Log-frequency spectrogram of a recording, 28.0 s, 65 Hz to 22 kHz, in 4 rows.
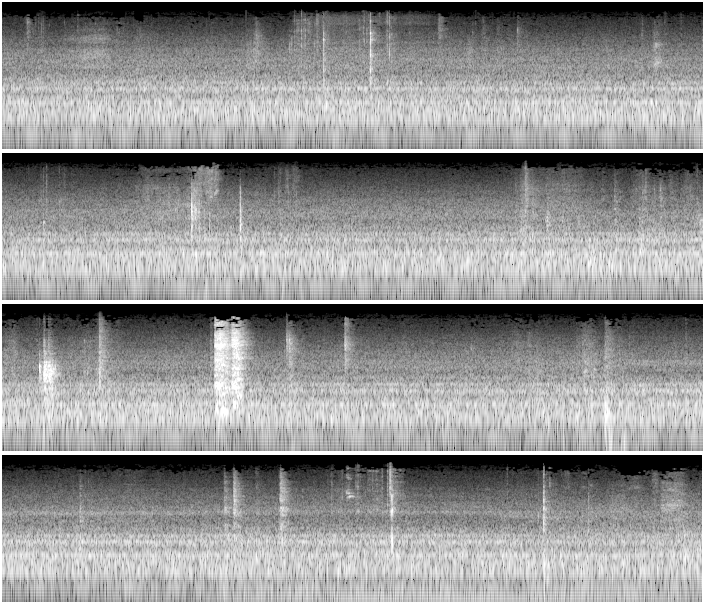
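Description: A steady hum of several even tones, with a few light clicks and knocks of small parts being handled on a tabletop, the loudest a double knock about 16 seconds in.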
